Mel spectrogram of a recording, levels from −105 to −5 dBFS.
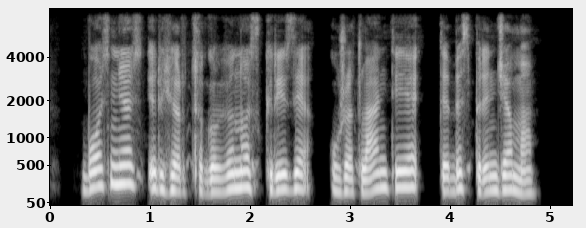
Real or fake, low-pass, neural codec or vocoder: real; 7.2 kHz; none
